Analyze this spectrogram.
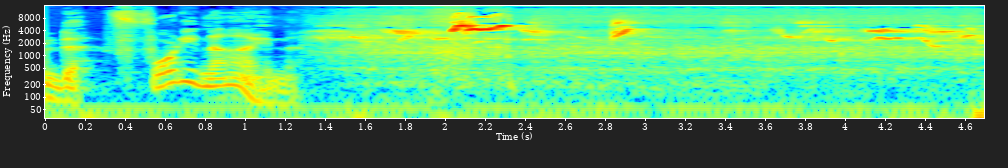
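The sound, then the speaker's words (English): Song of the Akikiki, a small, silver-plumaged, endangered Hawaiian bird, heard as a few faint, thin, high chirps and short whistles over a steady, insect-like buzzing hum. “We're listening to some Hawaiian birds. In the foreground is the most endangered bird in the U.S., this little silver-plumaged Akikiki.”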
